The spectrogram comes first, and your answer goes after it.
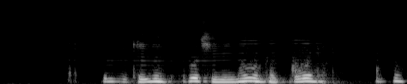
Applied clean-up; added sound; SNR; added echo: neural mask model DeepFilterNet 3.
